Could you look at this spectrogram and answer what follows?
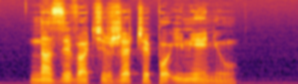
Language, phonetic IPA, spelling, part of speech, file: Polish, [naˈzɨvad͡ʑ ˈʒɛt͡ʃɨ ˌpɔ‿ĩˈmʲjɛ̇̃ɲu], nazywać rzeczy po imieniu, phrase, Pl-nazywać rzeczy po imieniu.ogg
